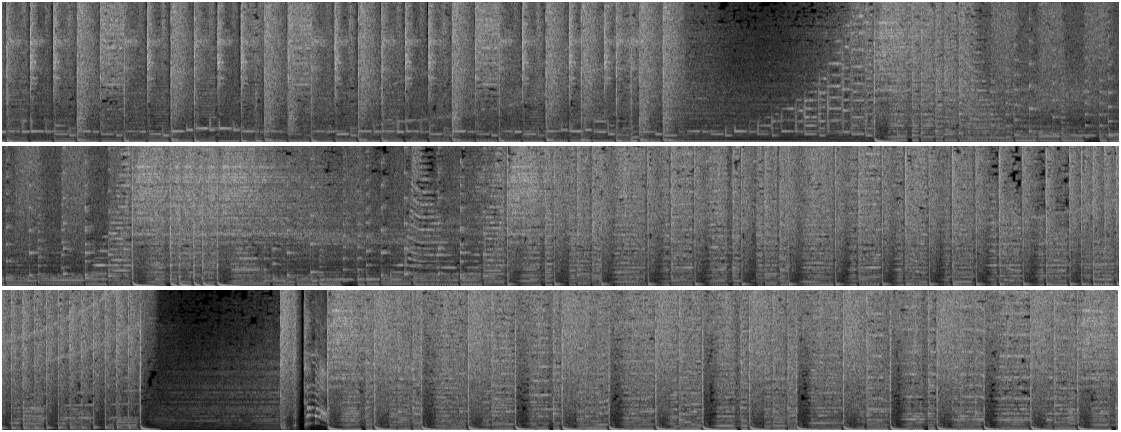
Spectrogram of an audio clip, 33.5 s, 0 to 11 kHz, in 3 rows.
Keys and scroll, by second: 4.7-6.2 typing, 8.4-9.2 typing, 10.4-12.7 typing, 11.6 alt+super+space, 11.6-12.0 alt+super+space, 16.2 i, 20.2 a, 22.0 i, 25.4 space, 25.9 super+space, 26.7 super+z, 27.7 space, 28.2 super+space, 28.3 super+space, 28.3 super+space, 28.4 super+space, 28.6 super+space, 28.6 super+space, 28.7 super+space, 28.9 super+space, 30.3 a, 30.9-31.7 space.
